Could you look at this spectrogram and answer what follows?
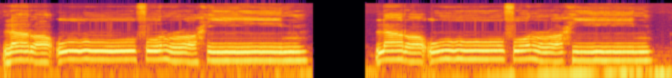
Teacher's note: Bermakna ini tanwin bertemu ro tidak dengung.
